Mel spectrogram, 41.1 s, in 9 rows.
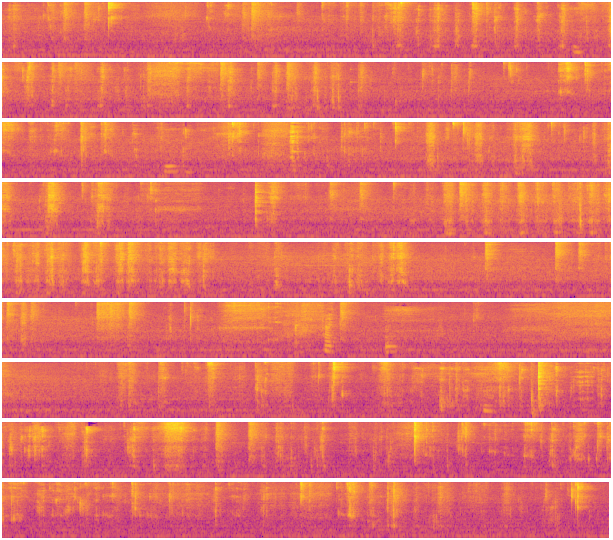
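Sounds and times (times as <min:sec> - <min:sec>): close-up chewing: 0:00.0 - 0:15.0, 0:16.0 - 0:23.2, 0:28.2 - 0:41.0
knife and fork cutting on wood: 0:16.8 - 0:19.9.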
